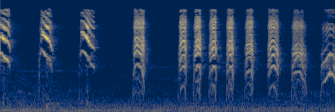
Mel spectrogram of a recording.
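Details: Greater green leafbird used as a lure to get other leafbirds replying. A few sweeping whistles lead into a fast series of harsh, buzzy, ringing notes, over a low background rumble.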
